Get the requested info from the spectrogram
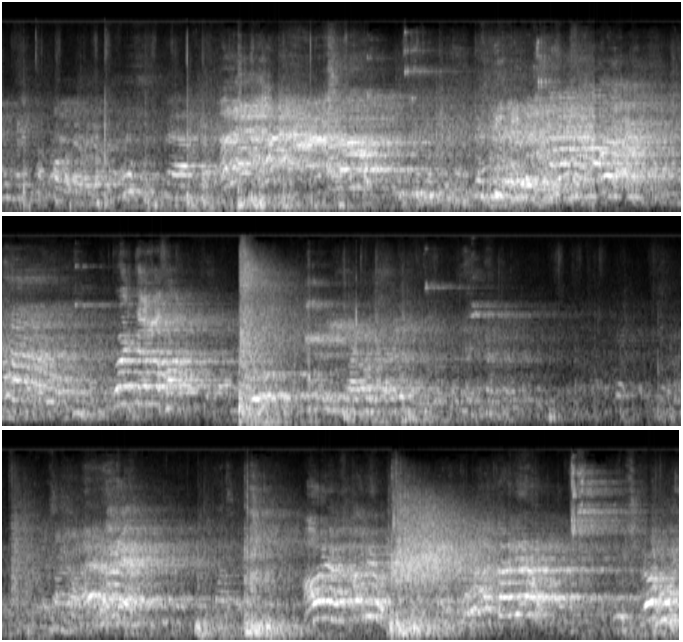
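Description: Several players' voices calling out over one another while a small game ball is thrown and strikes the floor and walls with a few sharp thuds, all ringing in an echoing sports hall.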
